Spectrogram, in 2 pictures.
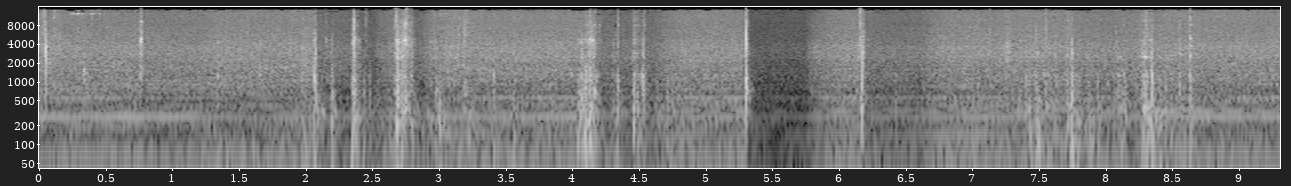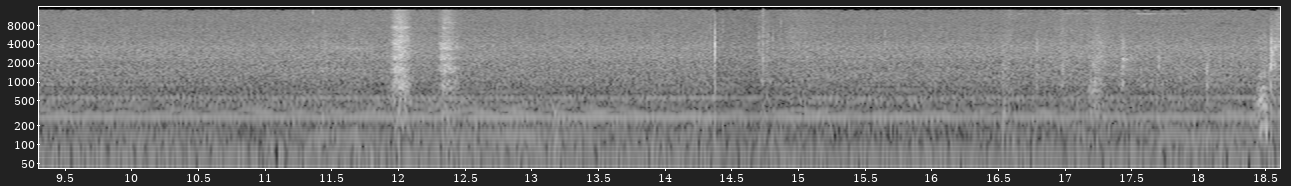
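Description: Steady hum of a shop fan, with scattered light clicks and taps from small carburetor parts being handled on a workbench.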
